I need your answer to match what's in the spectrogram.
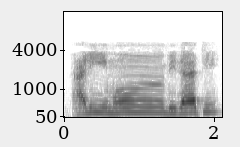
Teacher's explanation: إقلاب حيث قلبنا التنوين نونا مخفاة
